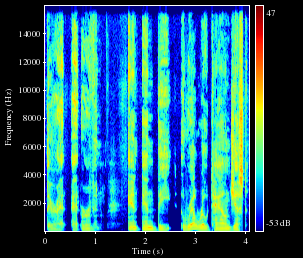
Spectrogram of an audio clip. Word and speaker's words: Irvine: Well, let's start with that very famous place on the Kentucky River where Irvine, or Irvin as they pronounce it, now sits.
